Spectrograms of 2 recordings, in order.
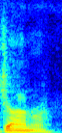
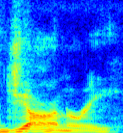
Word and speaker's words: genre: I know it's pronounced genre. But the business side is a whole another side of Johnry.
